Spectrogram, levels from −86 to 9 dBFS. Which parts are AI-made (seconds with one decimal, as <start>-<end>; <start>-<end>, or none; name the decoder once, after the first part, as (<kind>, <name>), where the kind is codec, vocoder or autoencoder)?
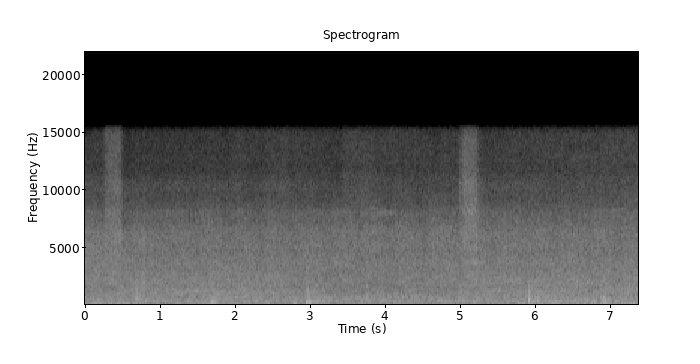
0.0-3.3 (autoencoder, DAC-VAE); 5.0-6.2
